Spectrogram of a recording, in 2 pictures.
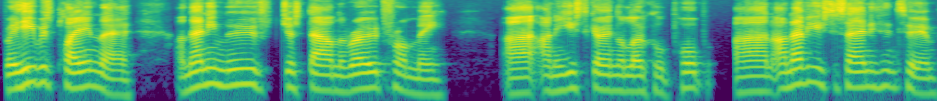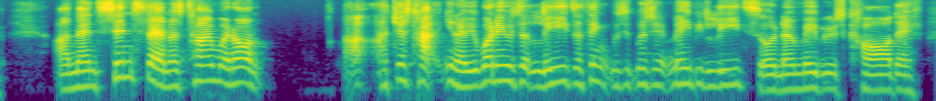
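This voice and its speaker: Middle-aged guy on a podcast, kinda high voice, animated storyteller, laughs a lot. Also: fairly quick, no room sound, clean studio sound. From Liverpool, England. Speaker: podcast guest. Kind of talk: casual chat.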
